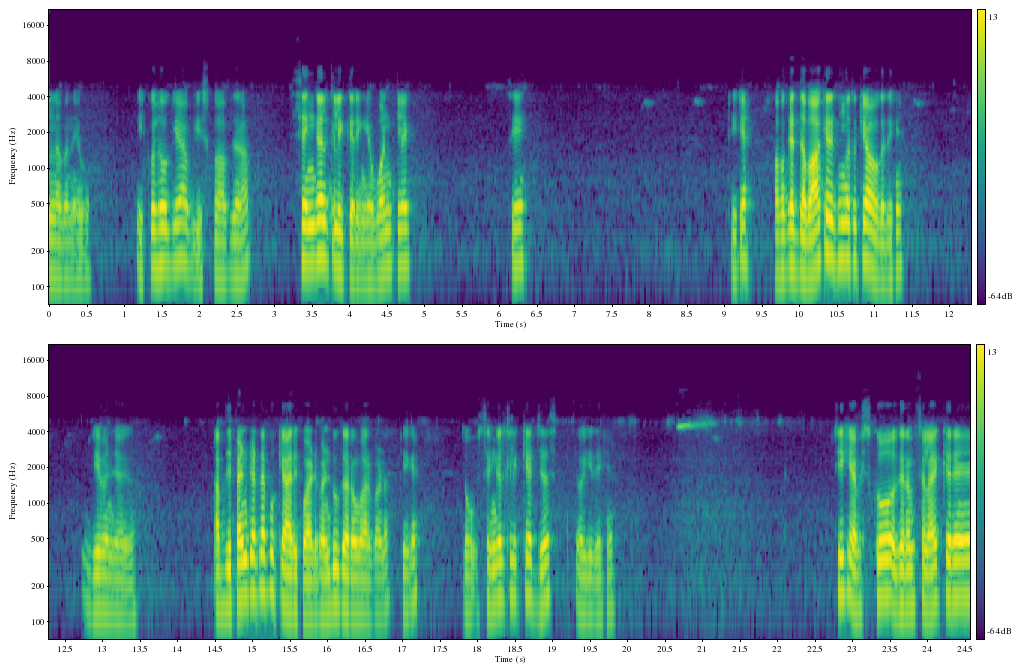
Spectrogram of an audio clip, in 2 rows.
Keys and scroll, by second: 7.0 super+z, 9.8 super+z, 14.5 super+z, 17.7 super+z.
